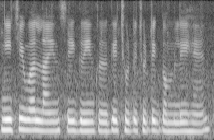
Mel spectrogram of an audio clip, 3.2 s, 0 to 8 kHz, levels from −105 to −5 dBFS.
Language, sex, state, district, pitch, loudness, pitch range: Hindi, female, Uttar Pradesh, Lucknow, 210 Hz, -16 LUFS, 200-215 Hz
